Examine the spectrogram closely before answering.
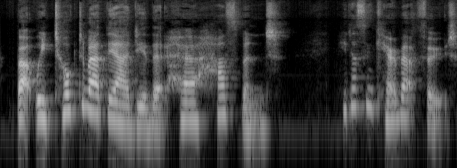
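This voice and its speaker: Moving at a moderate pace, this speech sounds somewhat breathy. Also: woman. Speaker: doctor, podcast host. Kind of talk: podcast conversation.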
